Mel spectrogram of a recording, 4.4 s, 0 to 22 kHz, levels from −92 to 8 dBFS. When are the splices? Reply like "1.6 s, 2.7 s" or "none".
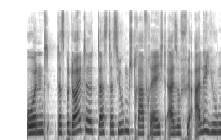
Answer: none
